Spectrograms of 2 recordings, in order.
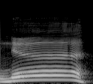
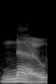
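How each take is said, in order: First: The vowel is dragged out long. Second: The vowel is short and plain. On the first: The speaker calls it right. "you say no. You drag out the uh" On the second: The speaker calls it wrong. "you don't say no"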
